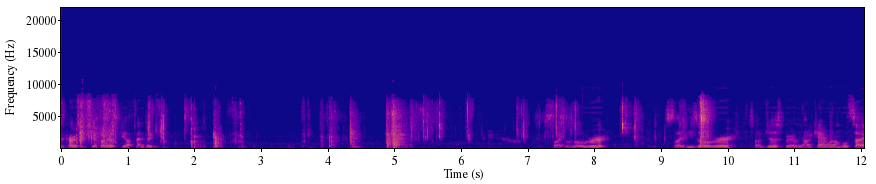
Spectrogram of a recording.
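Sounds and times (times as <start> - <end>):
foil packs crackling: 5.2 - 7.9.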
